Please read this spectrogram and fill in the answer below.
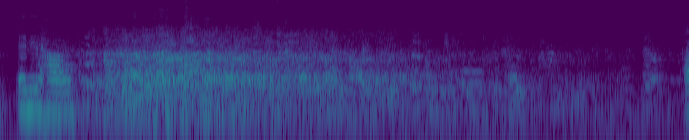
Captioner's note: laughter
